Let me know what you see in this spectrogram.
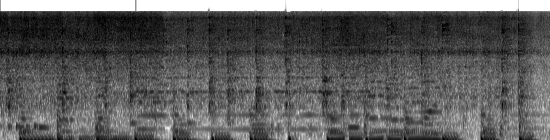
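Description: Shrimp sizzling as they sauté in hot oil in a stainless steel pan, with a spatula stirring them.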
